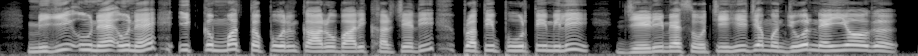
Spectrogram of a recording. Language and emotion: Dogri, happy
